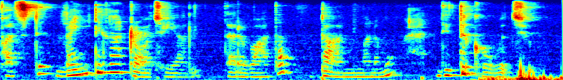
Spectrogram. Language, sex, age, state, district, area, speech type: Telugu, female, 45-60, Andhra Pradesh, N T Rama Rao, rural, spontaneous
